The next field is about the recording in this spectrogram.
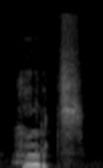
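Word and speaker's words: hertz: itu ya frekuensi itu satunya adalah Heart disingkat jadi Hz tapi dibacanya Heart waktu satu ada seperti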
